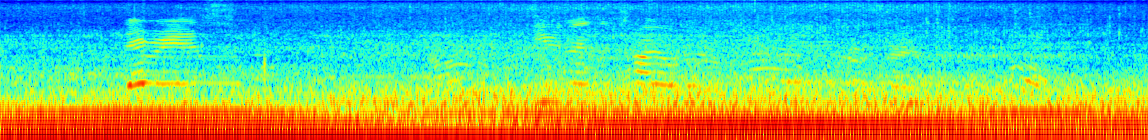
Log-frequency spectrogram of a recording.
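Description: Water churns and splashes against a boat's hull.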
